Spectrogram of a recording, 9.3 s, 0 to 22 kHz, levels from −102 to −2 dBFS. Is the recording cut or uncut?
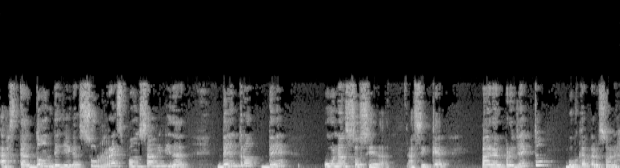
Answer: uncut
